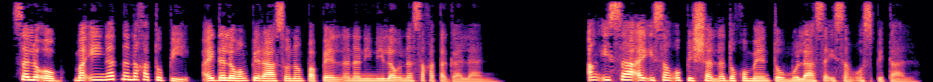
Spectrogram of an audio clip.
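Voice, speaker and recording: A woman's voice: mid-range voice, darkish tone, no room sound, studio quality. A woman reading a scripted dramatic story as its narrator.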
